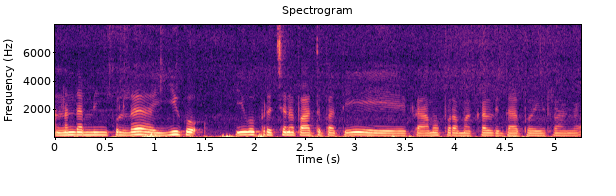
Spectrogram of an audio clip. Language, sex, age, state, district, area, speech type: Tamil, female, 30-45, Tamil Nadu, Dharmapuri, rural, spontaneous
